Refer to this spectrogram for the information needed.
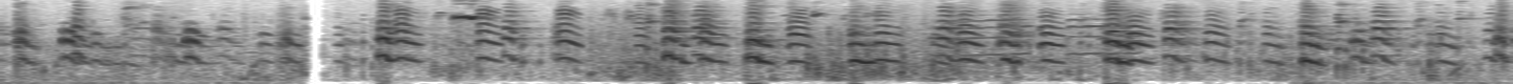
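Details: Female Eurasian coot giving a distress call after being separated from its flock, used as a hunting lure: loud, nasal honking calls in a rapid, overlapping stream, several each second, with a squeaky edge and one short break.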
